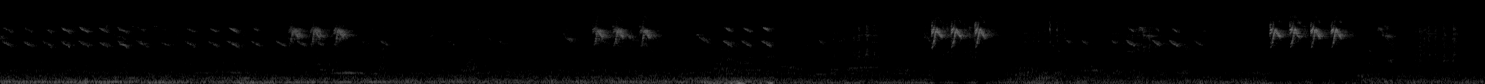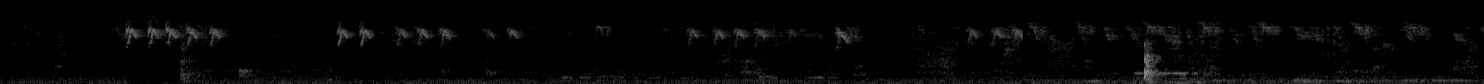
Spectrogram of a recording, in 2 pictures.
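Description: A small bird chirping and trilling over and over, in quick runs of rapid high notes with short pauses between them. A single knock sounds near the end.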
